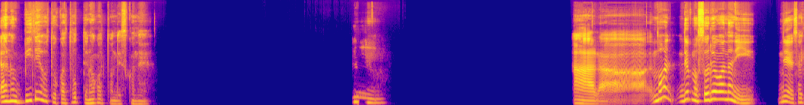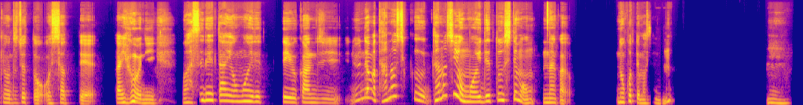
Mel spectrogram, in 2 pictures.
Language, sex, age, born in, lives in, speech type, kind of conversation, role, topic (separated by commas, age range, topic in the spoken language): Japanese, female, 50-54, Japan, United States, conversation, podcast, host, 学校の文化祭で一番印象に残っている思い出は何ですか？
